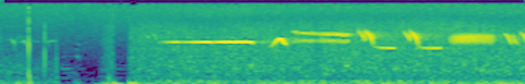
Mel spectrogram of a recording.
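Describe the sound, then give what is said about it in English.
White-crowned sparrow song: a few sharp clicks, then thin high whistled notes and several short slurred phrases, moderately faint over a low background rumble. “White crowned sparrow”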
